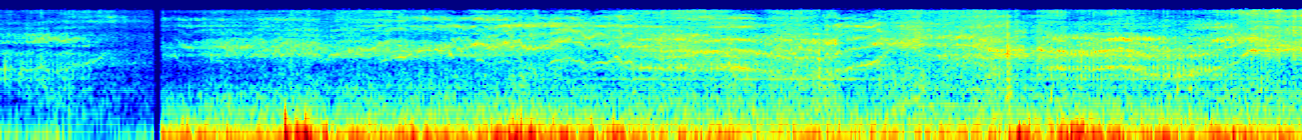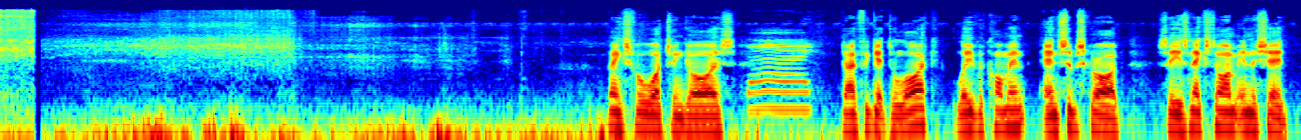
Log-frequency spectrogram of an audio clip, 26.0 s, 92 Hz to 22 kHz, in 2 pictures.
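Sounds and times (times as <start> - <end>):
small electric motor whining: 0.0 - 18.7.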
